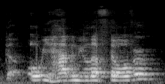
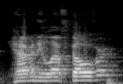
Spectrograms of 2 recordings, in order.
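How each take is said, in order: First: Hammed-up cutesy host question; cute cooking show host. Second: Cute cooking show host. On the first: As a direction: ask sweetly like a TV cook. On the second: Retold or imitated. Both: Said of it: "what they say in the cooking shows to be cute".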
